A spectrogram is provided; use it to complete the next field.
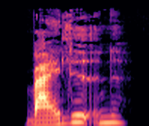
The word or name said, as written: vejledende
